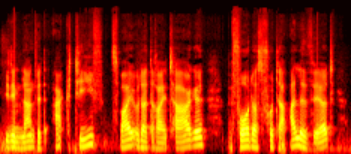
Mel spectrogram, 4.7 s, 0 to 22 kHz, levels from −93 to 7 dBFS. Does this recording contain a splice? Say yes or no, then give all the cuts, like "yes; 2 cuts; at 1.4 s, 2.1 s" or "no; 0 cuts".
no; 0 cuts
